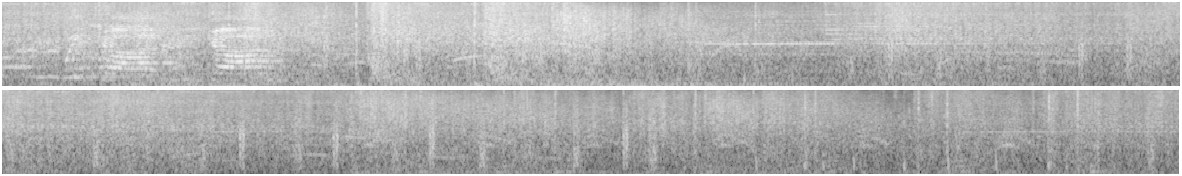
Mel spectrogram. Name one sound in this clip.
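Footsteps run over dirt in a video game.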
